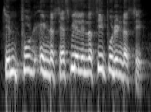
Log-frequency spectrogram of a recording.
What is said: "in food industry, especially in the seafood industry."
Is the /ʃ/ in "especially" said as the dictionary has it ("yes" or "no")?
no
